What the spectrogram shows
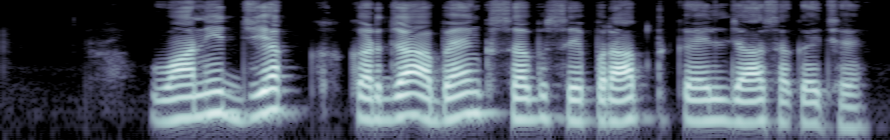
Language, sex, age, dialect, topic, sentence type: Magahi, male, 18-24, Western, banking, statement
